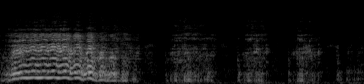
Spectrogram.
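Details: Horse giving a lower, rounded call that falls away after one second, followed by soft, pulsing breathy nickers.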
